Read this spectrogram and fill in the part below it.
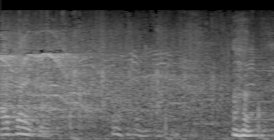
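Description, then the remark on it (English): An audience claps steadily for the orchestra in a dense, sustained wash of applause, while a man's voice talks over it and rises again near the end. “We'd also like to have you give a fine round of applause for this fine orchestra, ladies.”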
